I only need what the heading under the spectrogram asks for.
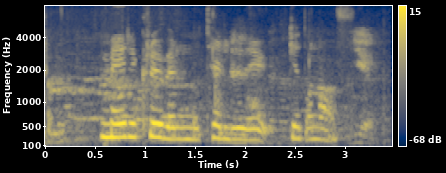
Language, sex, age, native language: Icelandic, female, 15, Icelandic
